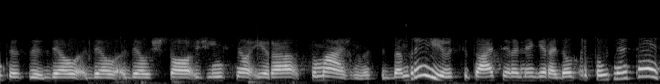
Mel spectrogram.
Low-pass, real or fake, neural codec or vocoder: 7.2 kHz; real; none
